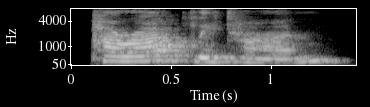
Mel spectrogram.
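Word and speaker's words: παράκλητον: In blue or purple there, you've got the Greek word Paraklēton, which is how you, that's the transliteration. Paraklēton is how you say the Greek letters underneath the blue word. And remember, this New Testament was written in Greek. So if you read an original transcription of John's gospel, you would be seeing the Greek letters that you see under the blue, and we would be pronouncing it Paraklēton.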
